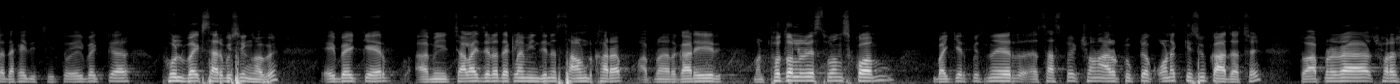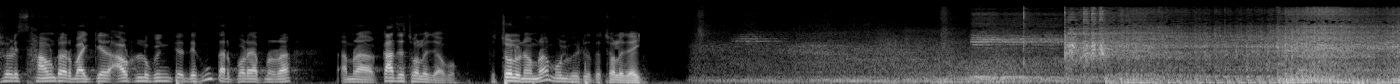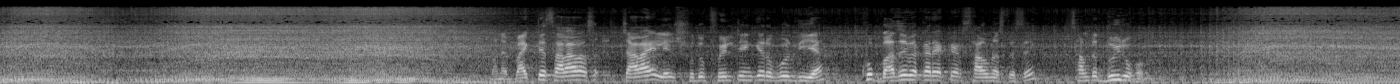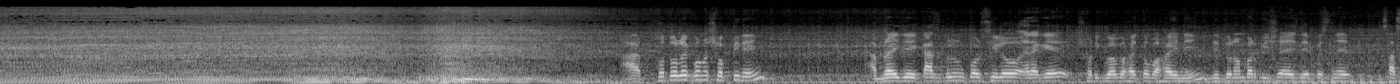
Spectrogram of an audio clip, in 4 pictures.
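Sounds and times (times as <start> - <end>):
motorcycle engine revving: 20.9 - 56.0.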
